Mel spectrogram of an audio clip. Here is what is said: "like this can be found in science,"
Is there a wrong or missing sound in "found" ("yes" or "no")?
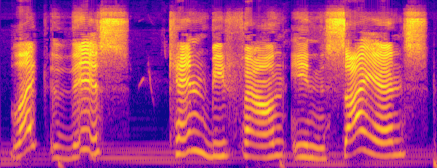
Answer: no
